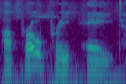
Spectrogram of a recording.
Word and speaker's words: appropriate: To appropriate. El acento va en la primera, en la segunda sílaba fonética.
